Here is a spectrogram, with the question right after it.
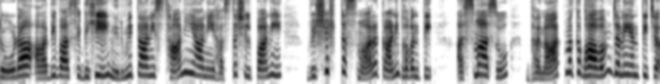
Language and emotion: Sanskrit, happy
